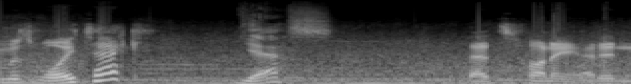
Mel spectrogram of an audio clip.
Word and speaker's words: Wojtek: ammunition rounds that's right yeah his name was voytek yes that's funny I didn't know that the more you know I don't know if it was spelled like that but it wasn't I also spelled it wrong w-o-j-t-e-k well I don't actually think his name is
